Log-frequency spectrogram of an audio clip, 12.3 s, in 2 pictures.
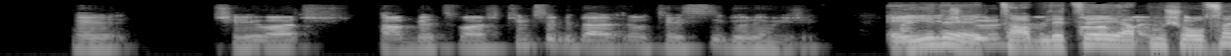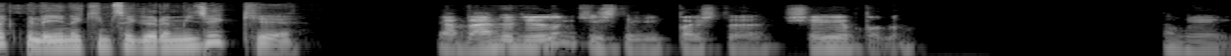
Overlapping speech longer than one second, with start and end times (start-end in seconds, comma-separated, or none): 4.4-6.2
